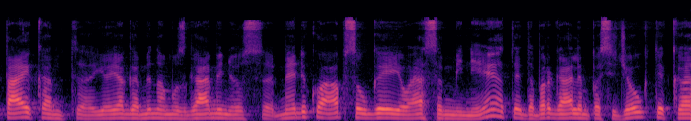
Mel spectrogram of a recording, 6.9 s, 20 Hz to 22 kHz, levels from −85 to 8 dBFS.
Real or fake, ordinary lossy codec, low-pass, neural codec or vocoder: real; Opus, 24 kbps; 10.8 kHz; none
